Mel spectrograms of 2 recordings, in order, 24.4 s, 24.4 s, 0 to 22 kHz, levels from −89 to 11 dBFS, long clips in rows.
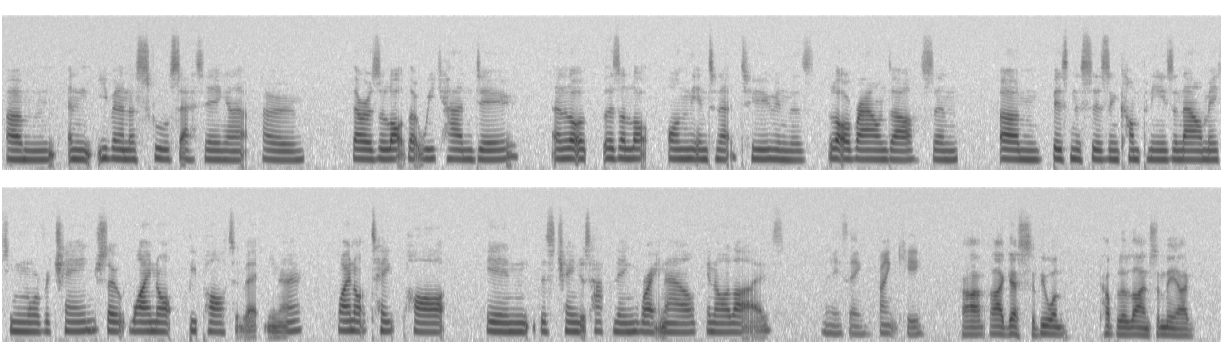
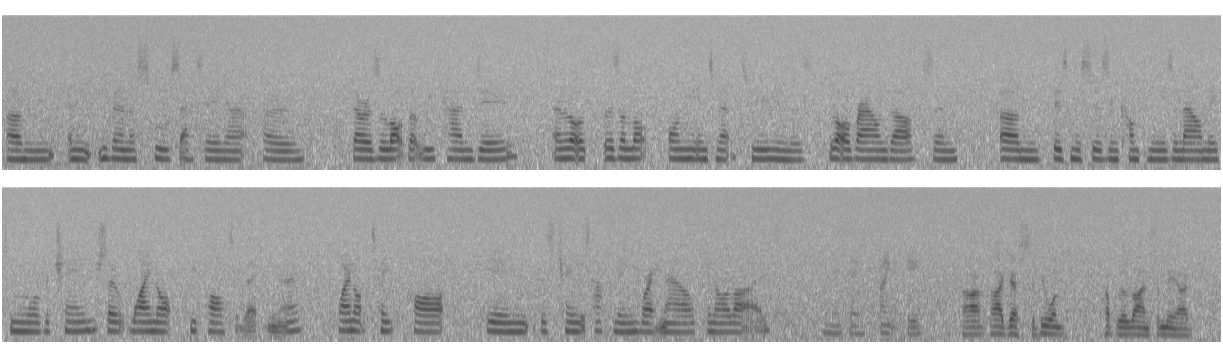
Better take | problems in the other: first | hiss; loud; throughout; 2 dB below the speech; faint in the first

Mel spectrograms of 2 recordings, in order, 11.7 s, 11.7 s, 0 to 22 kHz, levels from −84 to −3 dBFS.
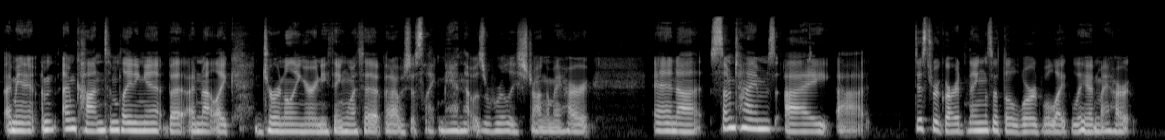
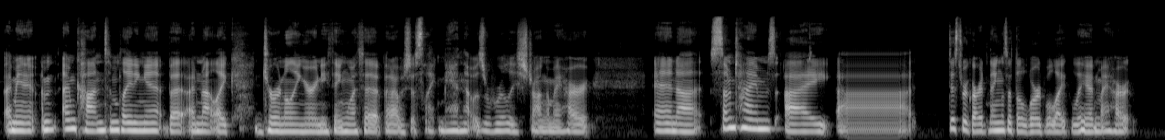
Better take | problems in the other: first | audio freezing; at 8.5 s for 0.5 s

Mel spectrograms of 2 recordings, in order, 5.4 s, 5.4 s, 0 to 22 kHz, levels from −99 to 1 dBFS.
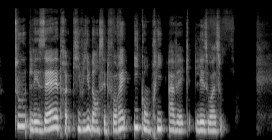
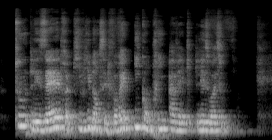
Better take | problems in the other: first | off-mic speech; far // room echo; noticeable; dies away in 0.8 s

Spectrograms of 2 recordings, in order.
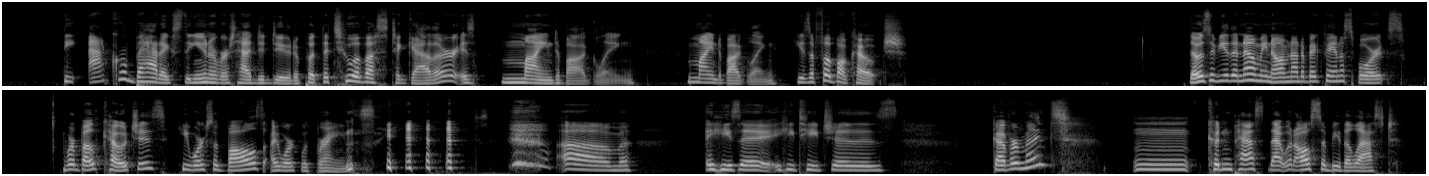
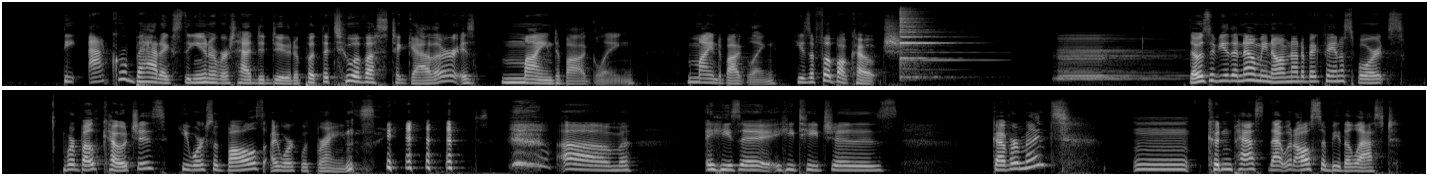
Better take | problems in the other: first | clattering dishes; loud; at 9 s; peak 5 dB above the speech // alarm; noticeable; from 11 to 12 s; peak 9 dB below the speech

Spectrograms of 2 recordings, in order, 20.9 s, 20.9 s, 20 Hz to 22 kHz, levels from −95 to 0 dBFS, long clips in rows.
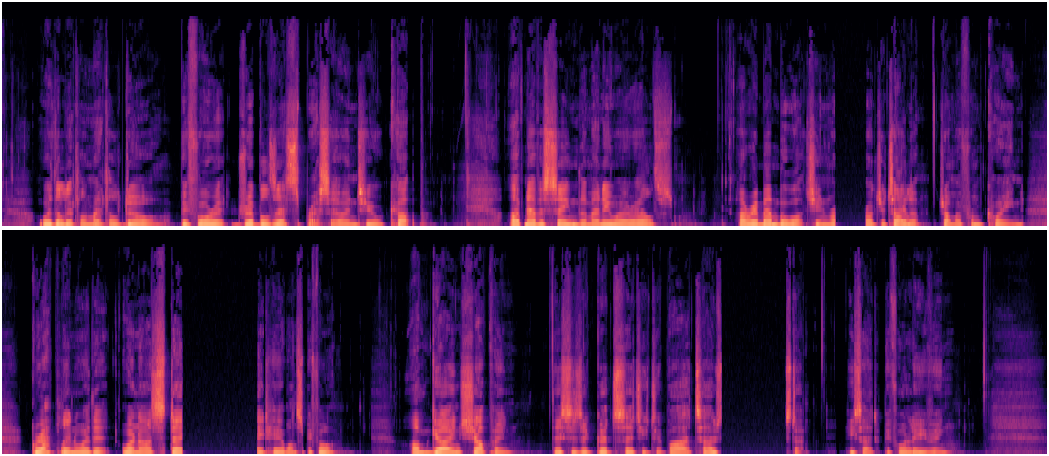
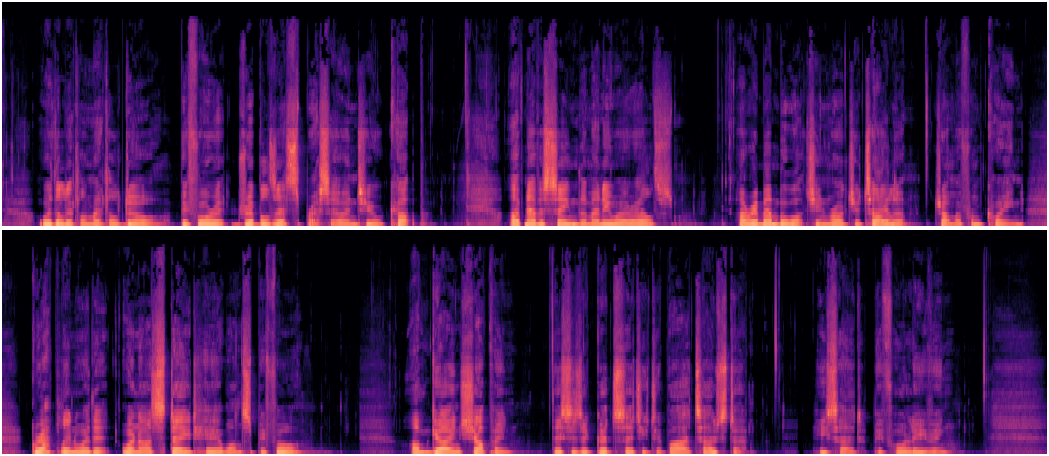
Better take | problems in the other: second | audio freezing; at 8.5 s, at 12 s for 1 s and at 18 s for 0.5 s

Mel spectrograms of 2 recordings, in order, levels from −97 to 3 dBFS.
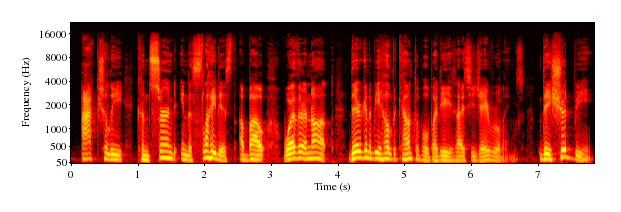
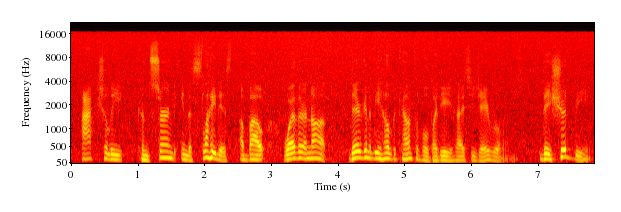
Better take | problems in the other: first | hiss; noticeable; throughout; 10 dB below the speech

